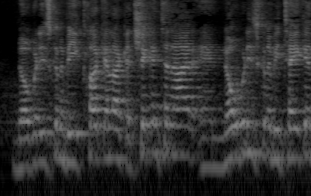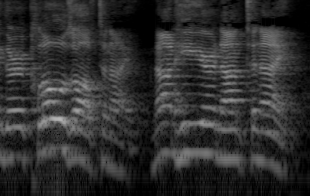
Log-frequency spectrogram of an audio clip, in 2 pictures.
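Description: A man with an American accent talks at a very fast pace and a high pitch, with hardly any pauses. His intonation is fairly even, and there is audible room echo. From Florida. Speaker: hypnotist; presenter. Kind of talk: seminar talk. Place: home room.

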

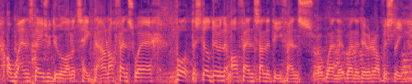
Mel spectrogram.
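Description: Loud background noise fills the recording. Through it, a man can be heard talking. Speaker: grappling coach. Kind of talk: interview answer. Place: gym.

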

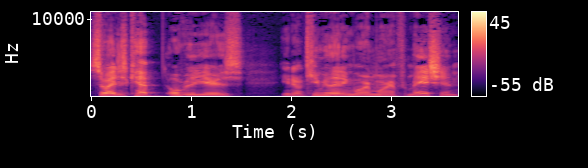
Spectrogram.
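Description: A man's fairly high voice at a very fast pace over a quiet background. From Palm Beach, Florida; Florida. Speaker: actor and filmmaker; actor. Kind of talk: casual chat. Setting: studio. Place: studio. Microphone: studio mic.

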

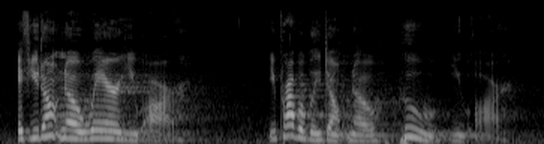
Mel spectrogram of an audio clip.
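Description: A woman speaks at a fairly slow pace, her pitch medium and her intonation lively. Her loudness swings widely from moment to moment. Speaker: minister giving a sermon. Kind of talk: sermon delivered to a congregation. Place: church. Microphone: podium.

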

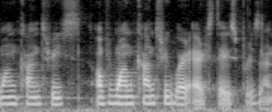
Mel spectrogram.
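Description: A woman speaks in a fairly low pitch with a Slovak accent, her dark, mellow tone held in a monotone, flat intonation. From Slovakia. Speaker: bank trainee. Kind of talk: interview. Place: office. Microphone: lapel.

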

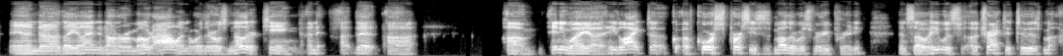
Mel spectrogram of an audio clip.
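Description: With a bright, sharp tone and fairly even intonation, a man talks against a quiet background. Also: moderate pace. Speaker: presenter. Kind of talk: lecture. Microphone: webcam.

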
